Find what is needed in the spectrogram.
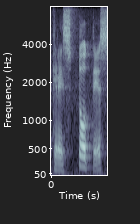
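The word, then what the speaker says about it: χρηστότης: por supuesto viene de un vocablo griego que se pronuncia krestotes y significa amabilidad.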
